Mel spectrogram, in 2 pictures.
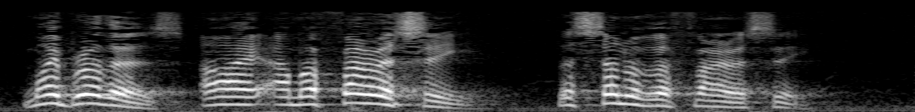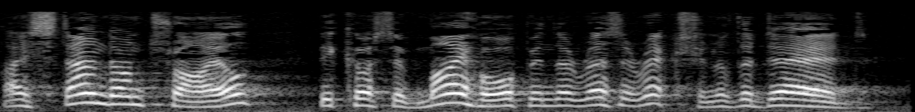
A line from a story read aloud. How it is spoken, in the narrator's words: Paul called out in the Sanhedrin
